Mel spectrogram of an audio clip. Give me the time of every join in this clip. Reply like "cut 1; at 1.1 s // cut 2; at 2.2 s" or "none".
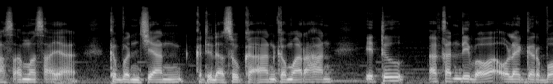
cut 1; at 1.9 s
